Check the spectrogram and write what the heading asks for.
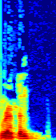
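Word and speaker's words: Rypien: Ripien. How do you say that name? – Ripien. – Is it Ripien? – Yep.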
